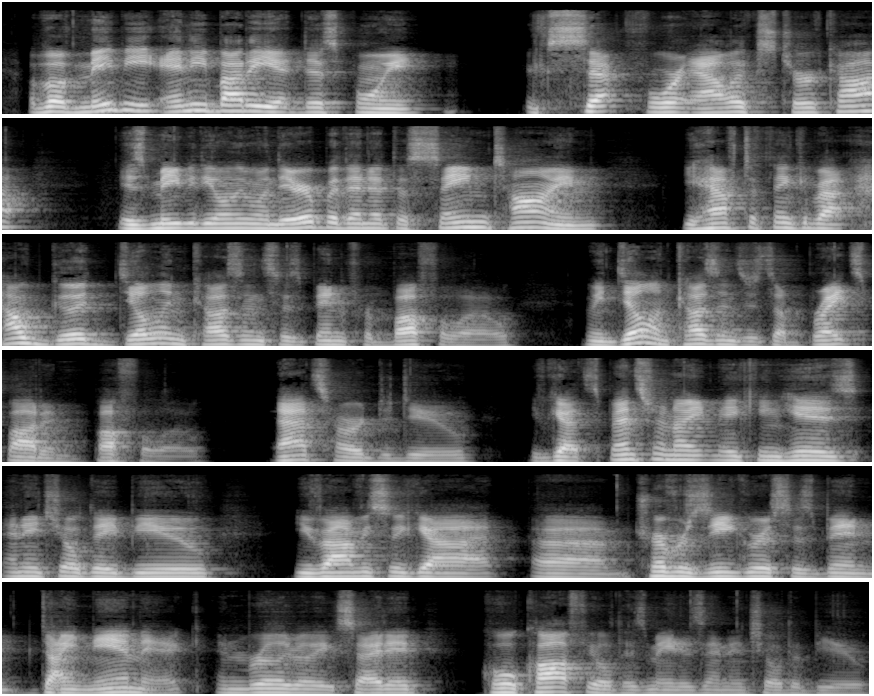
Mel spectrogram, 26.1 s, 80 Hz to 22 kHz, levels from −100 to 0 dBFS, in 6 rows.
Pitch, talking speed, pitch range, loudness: 145 Hz, 175 wpm, 130-165 Hz, -20 LUFS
